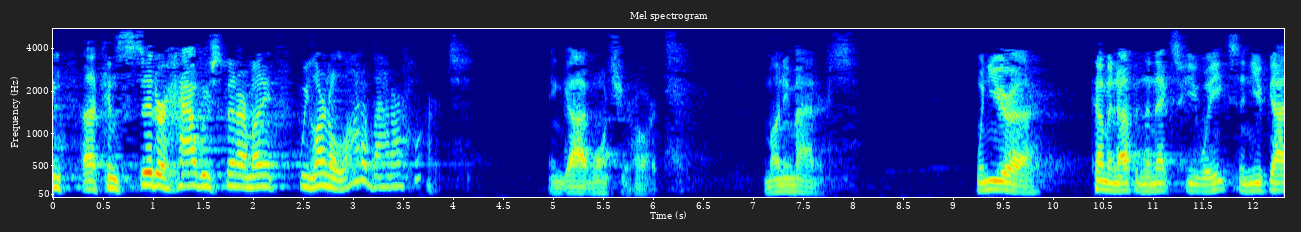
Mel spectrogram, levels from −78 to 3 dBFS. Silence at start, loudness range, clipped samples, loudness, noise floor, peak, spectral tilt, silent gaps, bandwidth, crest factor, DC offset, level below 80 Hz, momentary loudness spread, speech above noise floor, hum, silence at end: 0 s; 13 LU; under 0.1%; -27 LUFS; -73 dBFS; -8 dBFS; -8 dB/octave; none; 5.4 kHz; 20 dB; under 0.1%; -64 dBFS; 19 LU; 46 dB; none; 0 s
